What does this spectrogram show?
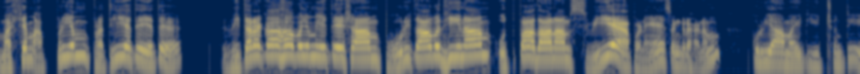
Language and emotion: Sanskrit, disgusted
